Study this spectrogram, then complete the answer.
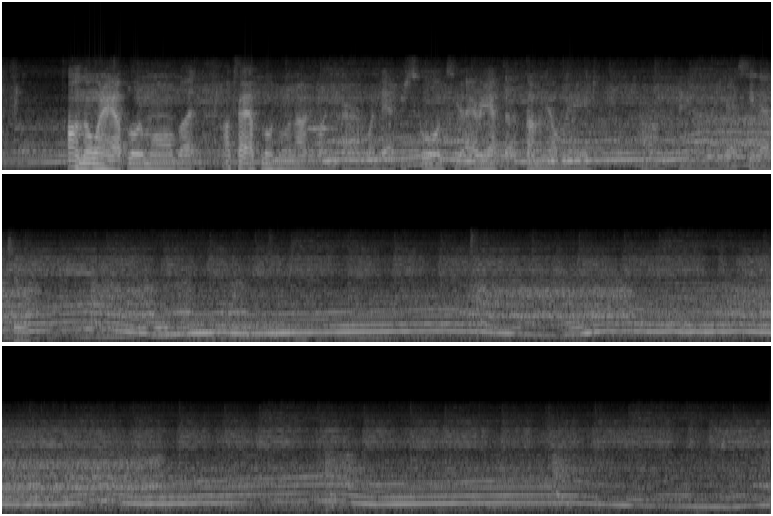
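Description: A racing car engine roars and revs, rising and dropping in pitch as the gears shift.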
